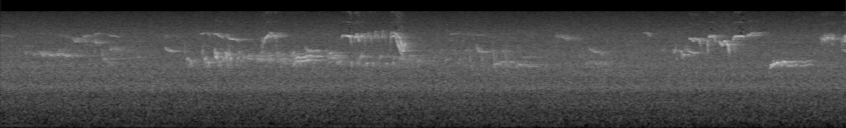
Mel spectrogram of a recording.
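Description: Outdoor ambience: several small birds chirping and trilling over a steady background hiss, the calls busiest a couple of seconds in and again near the end.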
